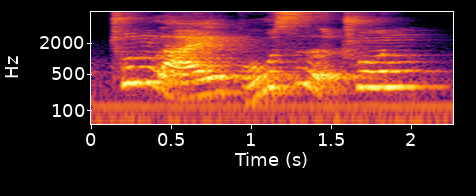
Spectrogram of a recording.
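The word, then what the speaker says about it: 春来不似春: 후디 우화차오 춘라이 부스 춘 요게 이제 중국 발음이고 오랑캐 땅에 꽃과 풀들이 덤성덤성 있으니 봄이 왔건만 봄 같지 않구나.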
